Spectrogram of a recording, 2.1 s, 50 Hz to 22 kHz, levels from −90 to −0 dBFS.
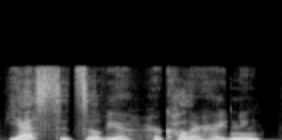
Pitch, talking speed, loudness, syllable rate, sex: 225 Hz, 170 wpm, -18 LUFS, 5.3 syllables/s, female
